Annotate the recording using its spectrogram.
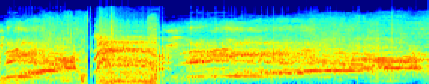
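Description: A man's singing voice holding long, strained notes, with a quick sweep in pitch about a second in.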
